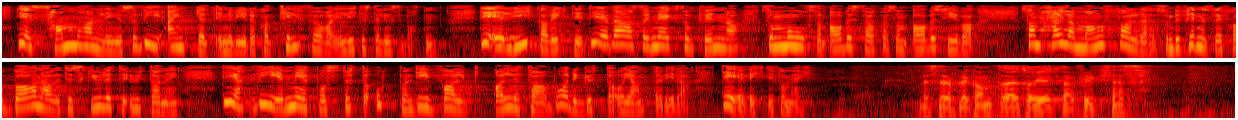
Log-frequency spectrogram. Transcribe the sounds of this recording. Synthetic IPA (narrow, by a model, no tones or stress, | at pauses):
d̪̥ɛæsɑmːnhɑnd̪lɪŋənsɔʋɪʔɛŋkəlt̪ɪ̰nd̪ɪʋiːd̪əɾkʰɑnt̪ʰɪlføːɾɑʔɪ̰liːkəst̪ɪlːɪŋsd̪ɛbɑ̰t̪ːn̩ | d̪̥ɛɛɾliːkɑʋɪkt̪ɪd̪ɛːɾʋæːɾɑsæɪmeːɡsɔmkʰʋɪnːə | sɔmːuːɾsɔmʔɑɾbæɪst̪ʰɑːkəɾsɔmɑɾbæɪsjiːʋə̰ɾ | sɔmt̪hæɪlɑmɑŋfɑlə̰sɔmbəfɪnːəsæɪfʁɑbɑːʁnhɑːɡət̪ʰɪlskʉːlət̪ʰɪlʔʉːt̪̚d̪ɑnːɪŋd̪̥ɛɑt̪ʋɪɛɾmɛːpʰɔɔst̪œt̪ːəʔʊpːɔɛnd̪iʋɑlɡʔɑlːət̪ʰɑːɾboːd̪əɡʉt̪ːə̰ʔɔ̰jɛnt̪ə̰ʋɪ̰ːd̪ɑ̰ːd̪̥ɛɛ̰ʋɪkt̪ɪfɔɾmɛ̰ɡ | nɛst̪ɾɛplɪkɑnt̪t̪ʰɔɾɡɛknɑɡfʏlksnɛs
